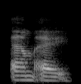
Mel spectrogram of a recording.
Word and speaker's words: Lizama: Eugenio is like Eugenio, so EU, yeah, Genio, and then the last name is Lizama, so Lizama.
